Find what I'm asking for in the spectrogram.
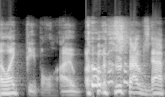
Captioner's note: laughs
